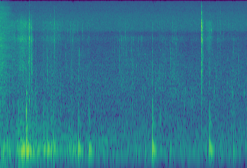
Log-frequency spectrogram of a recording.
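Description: Kayak on the water: water lapping against the hull, with a few sharp knocks scattered through.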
